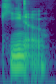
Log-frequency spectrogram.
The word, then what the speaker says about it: Keenoe: And it's pronounced Keenoe.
